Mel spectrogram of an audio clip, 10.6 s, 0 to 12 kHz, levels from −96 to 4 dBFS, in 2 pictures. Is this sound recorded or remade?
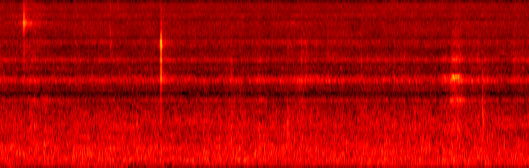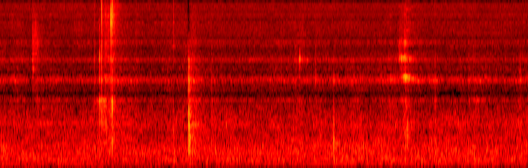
remade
